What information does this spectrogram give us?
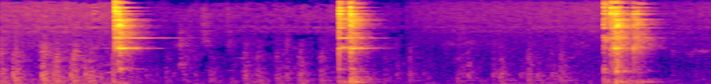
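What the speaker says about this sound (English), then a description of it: "So I'm going to put this ice cube into the glass tumbler" Ice cubes dropped one by one into a glass tumbler, three distinct sharp clinks spaced about two seconds apart, close and clear against a quiet background.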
